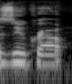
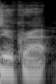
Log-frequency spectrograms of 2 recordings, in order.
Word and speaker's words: Zukrat: So now we're playing we're playing with Zukra. Zukrat. Zukrat. I always say it wrong. They're gonna they're gonna get me. It's Zukrat. Yeah.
